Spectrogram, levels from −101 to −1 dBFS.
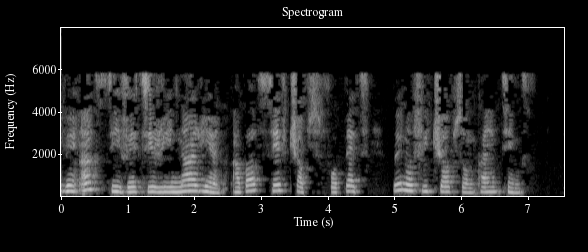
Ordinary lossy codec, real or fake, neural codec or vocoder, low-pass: MP3, 24 kbps; fake; vocoder, 22.05 kHz, 80 mel bands, WaveNeXt; 7.2 kHz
